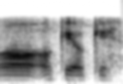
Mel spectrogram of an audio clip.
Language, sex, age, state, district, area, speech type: Manipuri, male, 18-30, Manipur, Churachandpur, rural, conversation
